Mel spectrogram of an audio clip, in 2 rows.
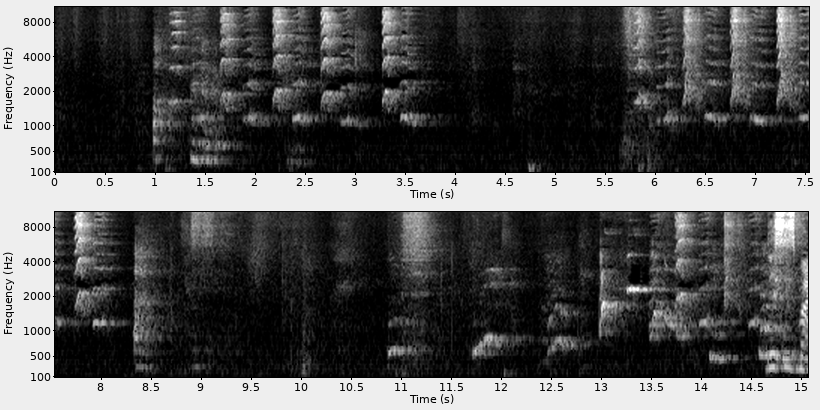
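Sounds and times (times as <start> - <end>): puppy yapping: 13.0 - 14.9.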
